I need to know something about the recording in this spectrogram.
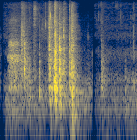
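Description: Rustling and knocking of handling noise as the camera is moved, busiest in the first second and fainter after.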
